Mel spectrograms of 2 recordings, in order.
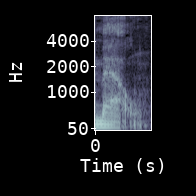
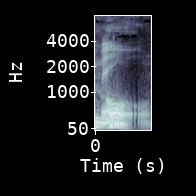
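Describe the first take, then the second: First: The word is said the American way. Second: The word is said the Australian way. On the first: "Americans sometimes say mall" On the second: "I think we say mall"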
